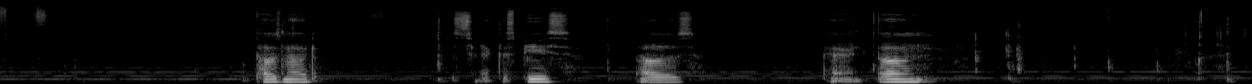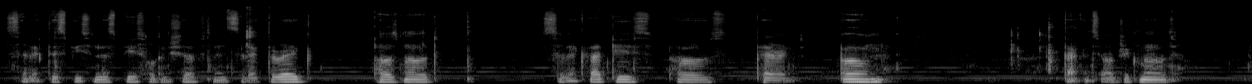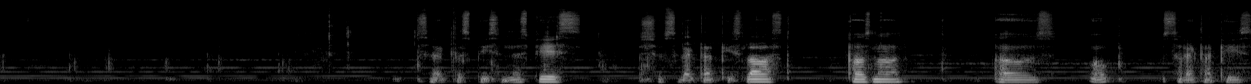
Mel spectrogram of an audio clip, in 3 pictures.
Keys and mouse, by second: 2.6-3.2 drag, 6.4-9.0 drag, 10.3 Tab, 11.3-11.8 middle drag, 12.5 click, 16.0-16.6 drag, 19.2-21.8 drag, 23.1 Tab, 24.3-25.0 middle drag, 25.4-26.0 shift+middle drag, 26.3-26.9 middle drag, 27.4-28.1 ctrl+middle drag, 31.7 shift+click, 32.9-34.1 drag, 34.8-35.9 drag.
